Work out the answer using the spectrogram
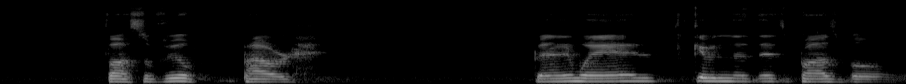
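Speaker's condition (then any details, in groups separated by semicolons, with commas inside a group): Multiple sclerosis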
